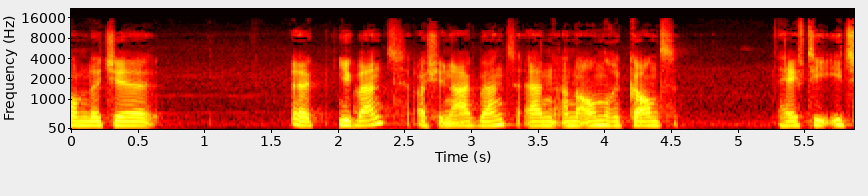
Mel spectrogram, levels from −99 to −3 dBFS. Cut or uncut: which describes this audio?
cut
